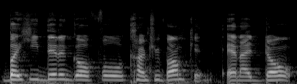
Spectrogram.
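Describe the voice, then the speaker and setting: A teenage girl co-hosts a casual chat at home, talking in an animated way and acting out quotes. She is from the Chicago area and fills her sentences with fillers. Her pitch sits in the middle. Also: normal speed. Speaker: co-host.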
